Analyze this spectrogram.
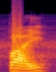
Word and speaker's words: pie: Tarta en inglés, pie, se pronuncia exactamente igual que nuestro querido número pi.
